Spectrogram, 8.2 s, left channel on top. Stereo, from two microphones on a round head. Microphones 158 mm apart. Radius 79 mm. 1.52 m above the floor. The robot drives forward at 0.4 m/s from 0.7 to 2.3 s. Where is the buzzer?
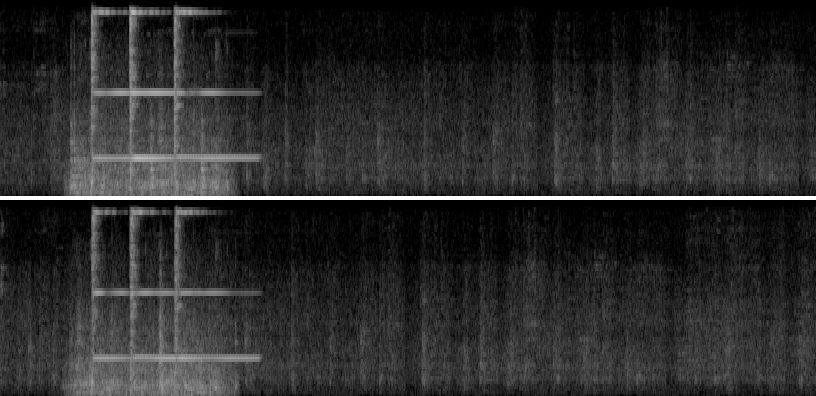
60° left (ahead or behind), 1.0 m.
